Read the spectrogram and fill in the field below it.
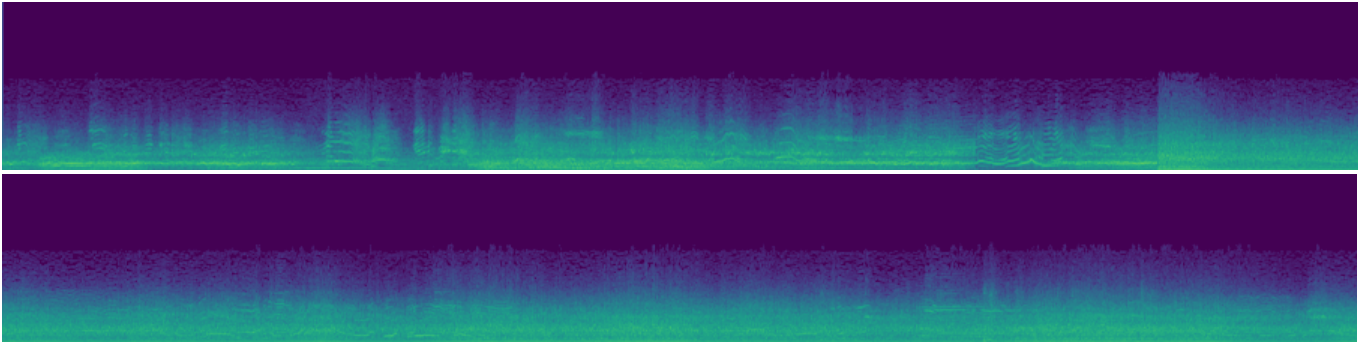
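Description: A car engine roars as a car speeds over rough ground.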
